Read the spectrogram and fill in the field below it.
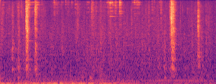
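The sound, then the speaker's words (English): A car's engine rumbles low and steady as it pulls over and eases to a stop at the side of the road as it gets dark, with a couple of brief metallic clicks and jingles over the hum. “Craig pulls over to the side of the road. As he exits the vehicle”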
